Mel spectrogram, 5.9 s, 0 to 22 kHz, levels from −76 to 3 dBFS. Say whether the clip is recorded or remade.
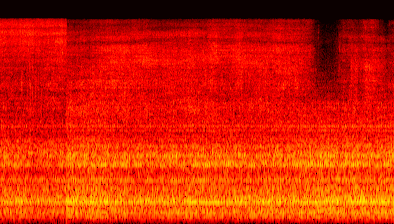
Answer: recorded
